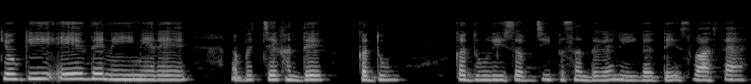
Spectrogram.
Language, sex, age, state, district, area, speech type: Dogri, female, 30-45, Jammu and Kashmir, Samba, rural, spontaneous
